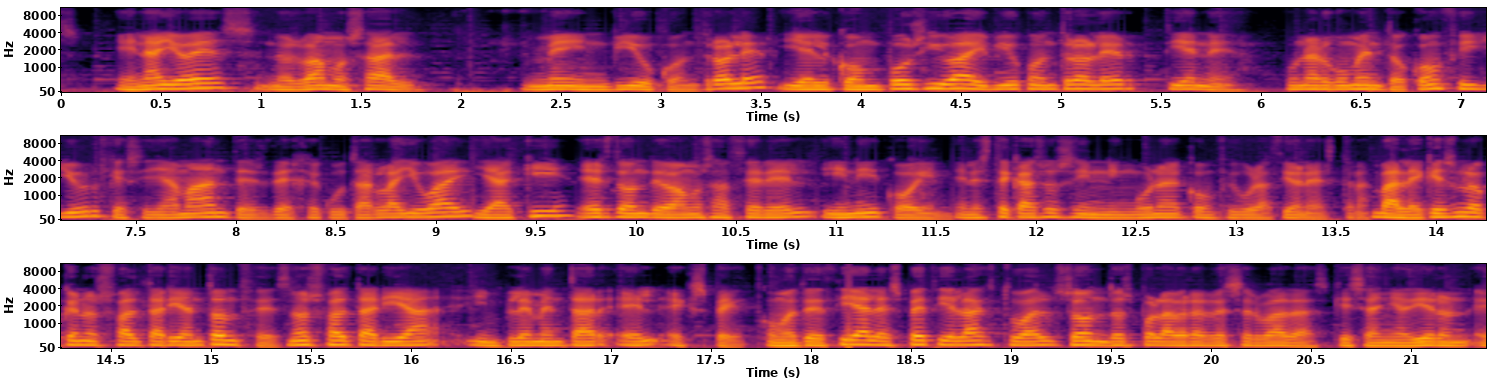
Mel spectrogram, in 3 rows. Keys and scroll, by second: 7.3 Return, 11.3 Return.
